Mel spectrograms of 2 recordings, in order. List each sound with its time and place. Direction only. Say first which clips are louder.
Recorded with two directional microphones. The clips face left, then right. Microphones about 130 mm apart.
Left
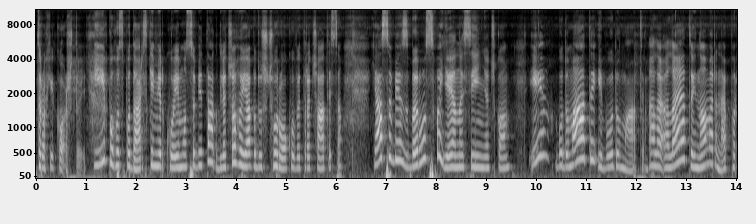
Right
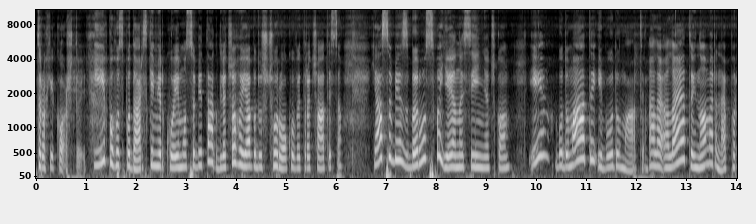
0.0 s speech: right 5 dB; 40° right (ahead or behind)
12.2 s speech: right 5 dB; 40° right (ahead or behind)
